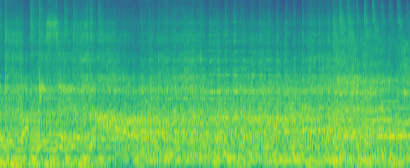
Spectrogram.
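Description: Loud live band music played through a concert PA, with keyboards and a heavy electronic bass beat, heard from within the audience. The bass pattern changes about two seconds in.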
